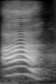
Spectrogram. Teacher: quando você fala a, a língua fica bem baixa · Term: vogal baixa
